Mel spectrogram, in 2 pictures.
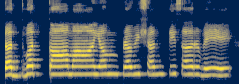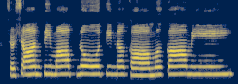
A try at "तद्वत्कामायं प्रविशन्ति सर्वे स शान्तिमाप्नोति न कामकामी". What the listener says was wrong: Excellent. Well done.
